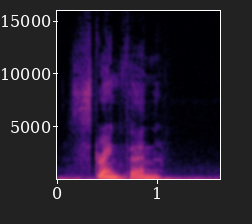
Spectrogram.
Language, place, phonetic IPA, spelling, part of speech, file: English, California, [ˈstɹeɪŋ(k)θən], strengthen, verb, En-us-strengthen.ogg
- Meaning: 1. To make strong or stronger; to add strength to; to increase the strength of; to fortify 2. To empower; to give moral strength to; to encourage; to enhearten 3. To augment; to improve; to intensify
